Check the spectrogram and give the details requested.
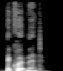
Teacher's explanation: the accent is in the second syllable, corresponding to quip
